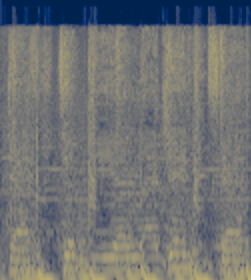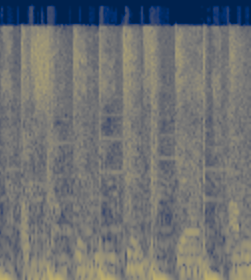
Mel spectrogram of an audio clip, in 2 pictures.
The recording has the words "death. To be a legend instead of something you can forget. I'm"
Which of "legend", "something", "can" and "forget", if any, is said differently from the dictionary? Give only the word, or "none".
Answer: legend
